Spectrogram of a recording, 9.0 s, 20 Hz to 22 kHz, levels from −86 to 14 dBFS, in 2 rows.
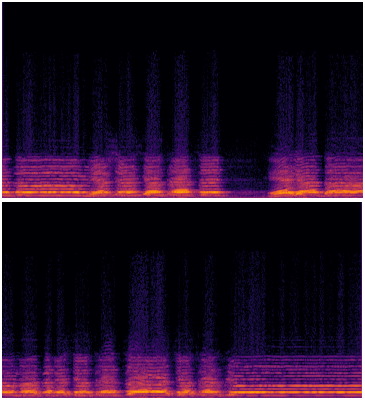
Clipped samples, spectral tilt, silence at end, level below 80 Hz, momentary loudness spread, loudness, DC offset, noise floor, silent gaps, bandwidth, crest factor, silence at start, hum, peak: under 0.1%; -5 dB/octave; 0 s; -50 dBFS; 6 LU; -16 LUFS; under 0.1%; -48 dBFS; none; 5.2 kHz; 14 dB; 0 s; none; -2 dBFS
